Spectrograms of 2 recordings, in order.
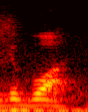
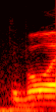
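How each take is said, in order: First: It sounds French and ends with a wah sound. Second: It sounds English and ends with an s sound. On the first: "the French pronunciation" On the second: "Du Bois is how we usually"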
